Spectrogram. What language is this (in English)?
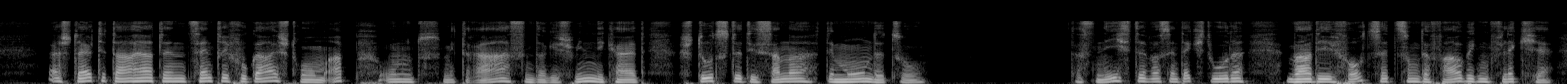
German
